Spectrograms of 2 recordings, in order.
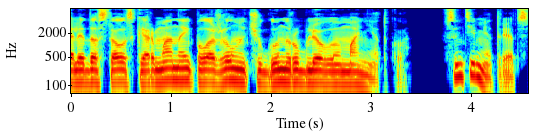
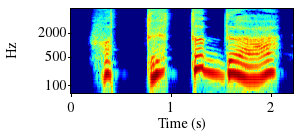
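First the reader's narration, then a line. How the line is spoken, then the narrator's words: Breathless exhale. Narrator (Russian): выдохнул Тенька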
